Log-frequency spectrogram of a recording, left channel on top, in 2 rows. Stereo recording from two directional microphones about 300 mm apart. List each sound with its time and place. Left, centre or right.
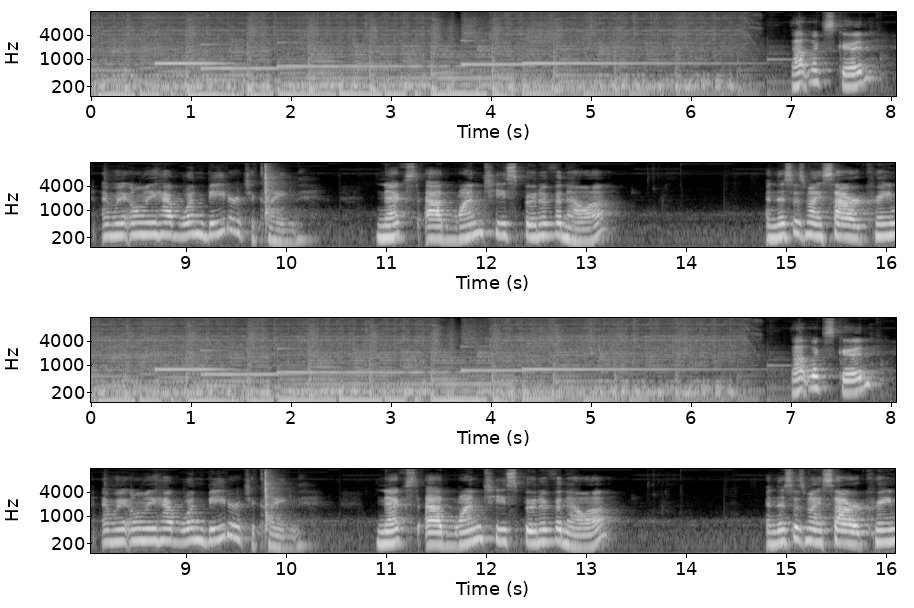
0.0 s music: centre
7.0 s a woman's voice: left
11.0 s a woman's voice: centre
14.8 s a woman's voice: left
